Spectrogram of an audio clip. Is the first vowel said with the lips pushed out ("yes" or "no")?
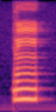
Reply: no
